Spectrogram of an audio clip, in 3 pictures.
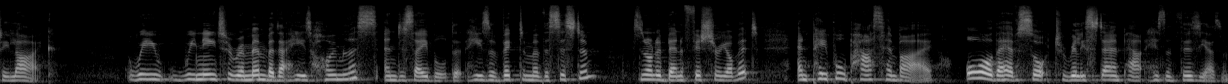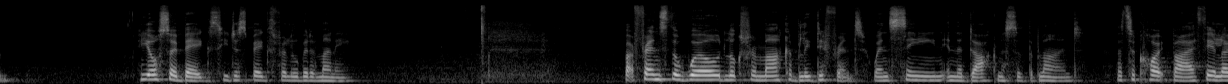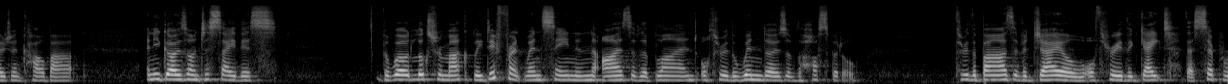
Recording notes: This recording is from Newlife Church: Robina, due to technical challenges in Brisbane.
